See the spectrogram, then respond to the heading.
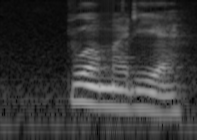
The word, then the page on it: bua maliaa: Nukuoro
